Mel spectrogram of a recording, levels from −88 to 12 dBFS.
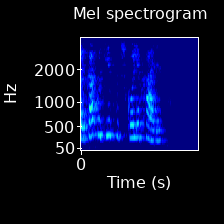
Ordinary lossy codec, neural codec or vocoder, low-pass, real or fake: MP3, 24 kbps; none; 3.6 kHz; real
